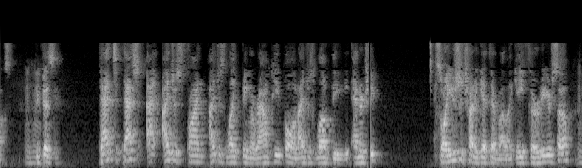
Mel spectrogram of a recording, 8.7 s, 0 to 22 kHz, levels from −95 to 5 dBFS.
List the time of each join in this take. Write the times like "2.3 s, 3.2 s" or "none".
none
